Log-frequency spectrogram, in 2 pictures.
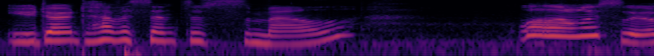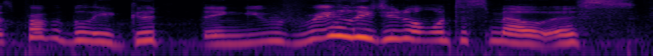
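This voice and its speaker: Performing a character roleplay on stream, a woman improvises an ASMR scene as a possessive, scheming mad scientist from anime, muttering with theatrical exasperation. She speaks at normal speed in a high voice with lively intonation.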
